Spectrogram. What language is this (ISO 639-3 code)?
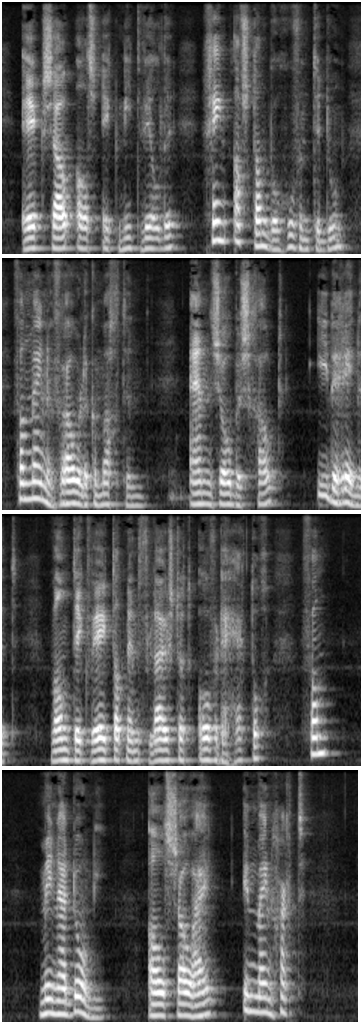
nld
